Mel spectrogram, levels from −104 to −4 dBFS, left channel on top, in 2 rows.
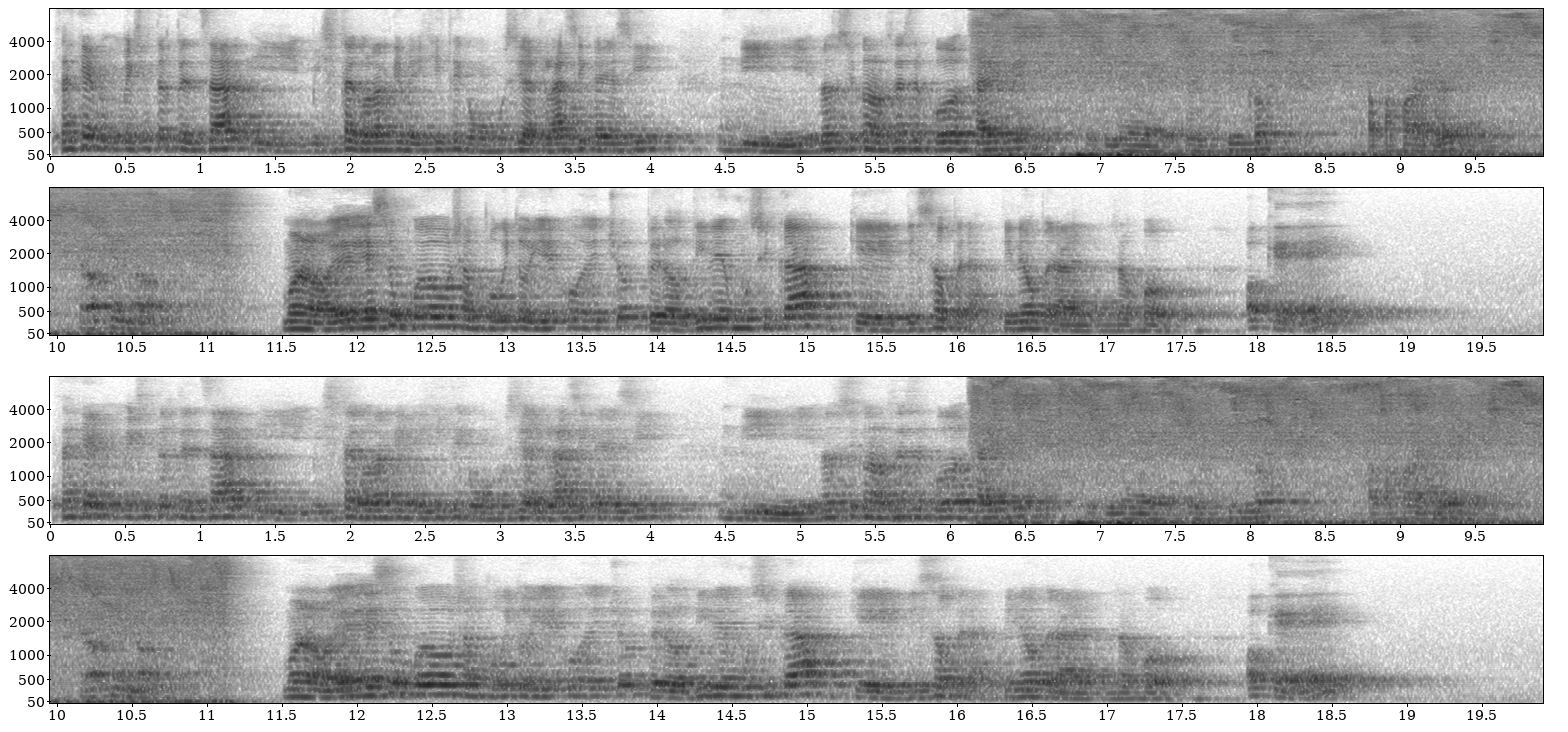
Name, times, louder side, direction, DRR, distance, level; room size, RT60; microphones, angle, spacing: voice 1, 0.1-4.1 4.6-6.6 6.9-8.2 8.8-9.4 11.5-17.4, left 1 dB, 65° left, 3 dB, 0.4 m, -29 dB
sound 1, 6.1-11.2, right 2 dB, 30° right, 0.3 m, -30 dB
voice 2, 9.1-9.6 10.1-10.7 17.9-18.5, left 1 dB, 50° left, -4 dB, 0.8 m, -33 dB
5.2 x 2.0 x 2.3 m, 1.3 s
head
